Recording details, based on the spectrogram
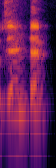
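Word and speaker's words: Zanden: अब यह 1989 में दूसरे मनोवैज्ञानिक थे जेड ए एन डी ई एन यह भी जेंडर ही बोलेंगे प्रोनाउंसिएशन में तो ठीक है इन्होंने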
